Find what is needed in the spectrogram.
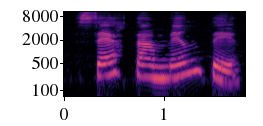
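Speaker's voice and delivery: "Certamente" slowly as cer-ta-men-te; syllable by syllable. Shown as a demonstration. Teacher checking syllable division, "Certamente" syllable by syllable. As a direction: sound out "Certamente" with a full final E. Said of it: "divisão silábica de todas as palavras".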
